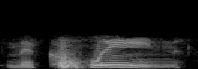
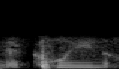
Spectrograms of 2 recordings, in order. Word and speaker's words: McLean: Ciora, the name of the track, and with him on that, bass, Larry Ridley, Herbie Hancock on piano, Billy Higgins on drums, Jackie McLean, that's how the family pronounces the last name, Jackie McLean on sax.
